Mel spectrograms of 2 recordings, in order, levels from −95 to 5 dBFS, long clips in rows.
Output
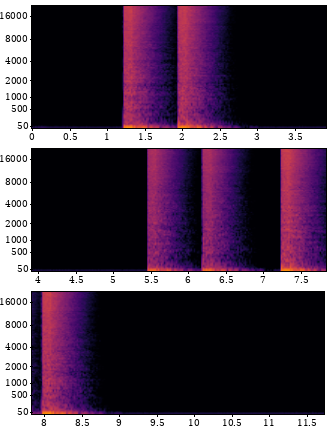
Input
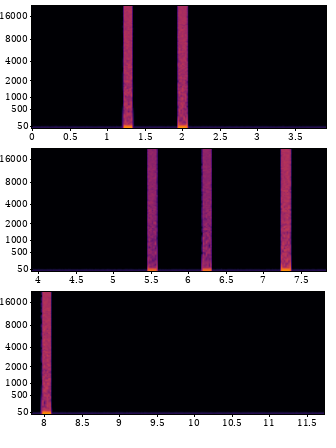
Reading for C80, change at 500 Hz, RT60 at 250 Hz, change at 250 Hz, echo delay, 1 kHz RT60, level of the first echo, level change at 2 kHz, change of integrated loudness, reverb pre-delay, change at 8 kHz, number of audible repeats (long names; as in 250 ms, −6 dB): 7.5 dB, +2.5 dB, 0.85 s, +2.5 dB, no echo audible, 0.80 s, no echo audible, +3.0 dB, +4.5 dB, 8 ms, +4.0 dB, no echo audible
